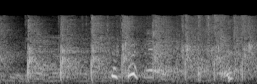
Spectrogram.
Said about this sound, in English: Clap him. Honour him.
